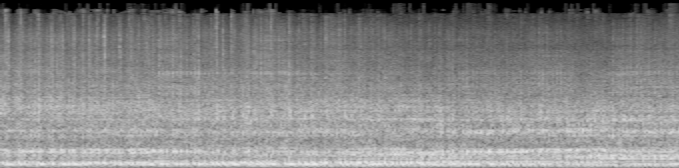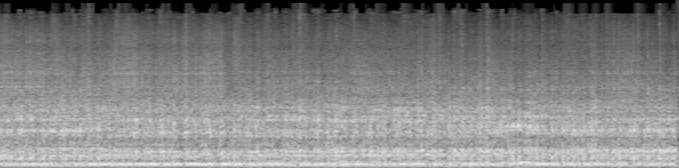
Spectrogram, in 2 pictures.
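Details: Arctic Cat two-stroke snowmobile after a temporary throttle positioning switch fix (previously shut off when throttle squeezed), pull-started with choke: steady, even idle with a deep, constant burble and no surging or dropouts; runs healthy.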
